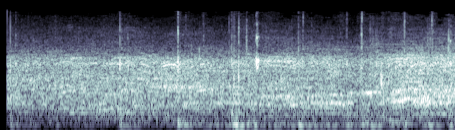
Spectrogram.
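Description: A basketball being dribbled on a hardwood gym floor, a bounce about every third of a second, over the steady noise of a crowd's voices.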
